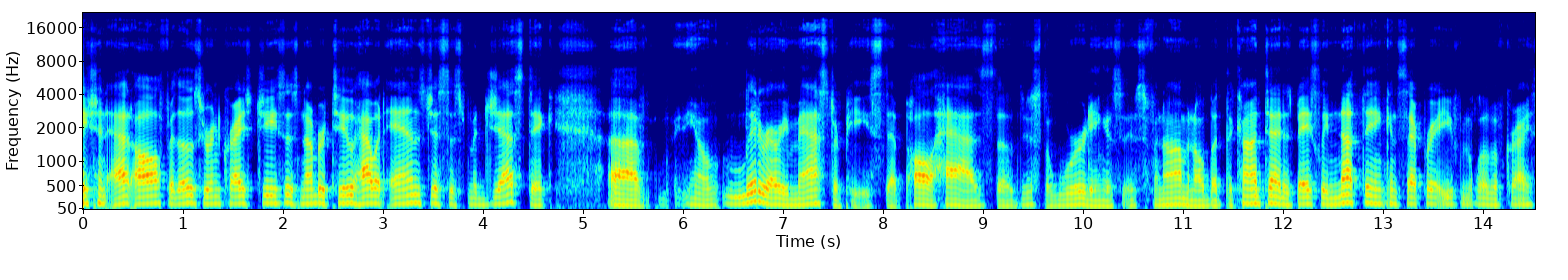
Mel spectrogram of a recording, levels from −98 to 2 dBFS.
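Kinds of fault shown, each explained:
Overlap-add ripple: rejoined windowed frames don't sum to constant gain, so the level pulses by about 6 dB around 30 times a second, a rough flutter.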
